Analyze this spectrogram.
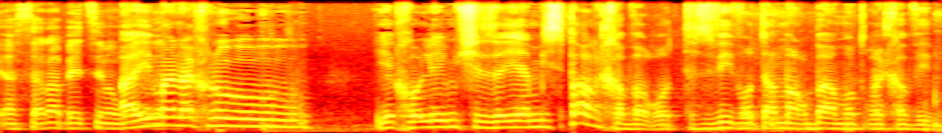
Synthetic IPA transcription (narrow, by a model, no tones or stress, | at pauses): asaʁabeet͡semaimanaχnu | jeχo̞limʃezeijemispaʁχavaʁo̞t̪ːas̬vivo̞tamaʁbamotʁeχavim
